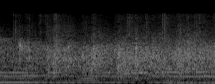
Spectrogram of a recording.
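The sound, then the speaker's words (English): A church audience claps their hands in a dense, steady burst of applause that stays even in loudness throughout, with a low sustained hum beneath. “Clap your hands for yourself.”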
